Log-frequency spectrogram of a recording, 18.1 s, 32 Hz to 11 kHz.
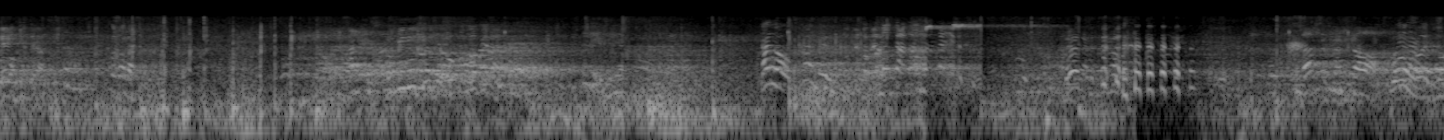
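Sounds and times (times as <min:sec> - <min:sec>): ball kicks and bounces in hall: 0:00.5 - 0:04.3, 0:06.8 - 0:10.6, 0:12.2 - 0:13.8.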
